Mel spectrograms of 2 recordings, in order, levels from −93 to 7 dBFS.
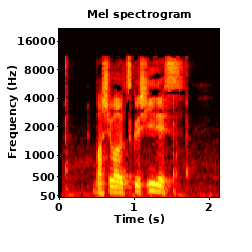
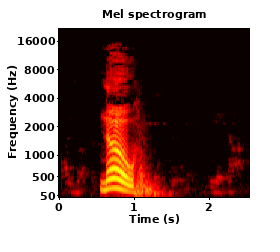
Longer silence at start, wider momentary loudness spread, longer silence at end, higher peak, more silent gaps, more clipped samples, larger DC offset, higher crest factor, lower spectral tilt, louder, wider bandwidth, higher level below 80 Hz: about the same, 0.45 s vs 0.55 s; second, 15 LU vs 23 LU; second, 0.5 s vs 1.3 s; about the same, -4 dBFS vs -6 dBFS; neither; neither; neither; about the same, 18 dB vs 20 dB; second, -3 dB/octave vs -6 dB/octave; about the same, -19 LUFS vs -20 LUFS; second, 11.5 kHz vs 15.5 kHz; first, -54 dBFS vs -60 dBFS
